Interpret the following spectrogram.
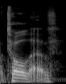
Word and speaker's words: Tolev: No, Tolev.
